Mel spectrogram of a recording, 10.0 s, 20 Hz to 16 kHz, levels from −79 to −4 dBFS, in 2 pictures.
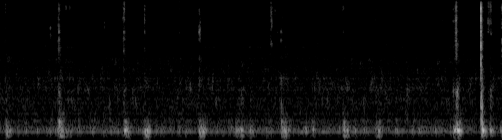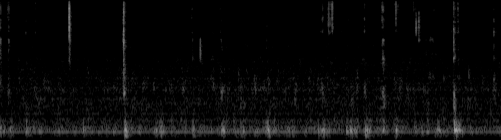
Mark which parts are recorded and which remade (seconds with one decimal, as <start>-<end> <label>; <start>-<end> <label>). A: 0.0-8.4 recorded; 8.4-9.3 remade; 9.3-10.0 recorded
